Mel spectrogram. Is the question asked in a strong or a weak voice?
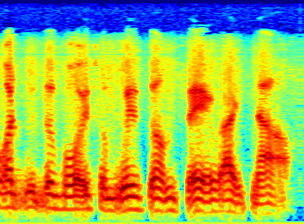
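weak. The question is asked weakly and without confidence. The asker doubts an answer will come. The speaker calls it wrong. "Don't go, oh"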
